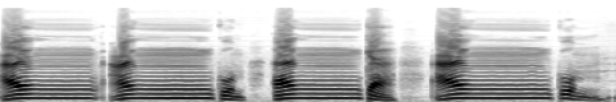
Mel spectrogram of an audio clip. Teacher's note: Maka ankum langsung kepada makhraj disamarkan kepada makhraj kaf. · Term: ikhfa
